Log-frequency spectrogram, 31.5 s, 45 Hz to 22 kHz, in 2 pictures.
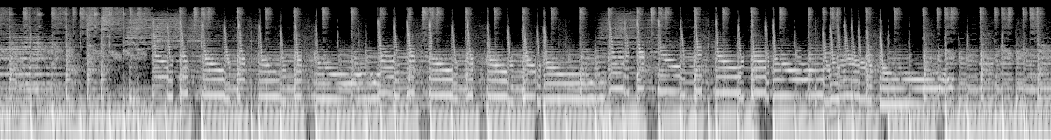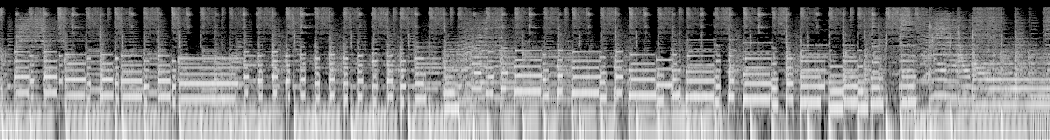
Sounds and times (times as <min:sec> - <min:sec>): Music: 0:00.0 - 0:31.5.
